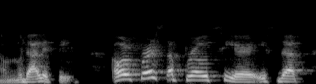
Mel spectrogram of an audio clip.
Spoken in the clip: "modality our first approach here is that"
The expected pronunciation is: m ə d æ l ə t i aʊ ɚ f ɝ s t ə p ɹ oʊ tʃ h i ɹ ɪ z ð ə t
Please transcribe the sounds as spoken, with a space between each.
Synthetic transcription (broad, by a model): m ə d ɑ l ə t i aʊ ɚ f ɝ s t ə p ɹ oʊ tʃ h i ɹ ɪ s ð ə t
